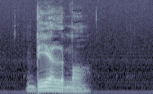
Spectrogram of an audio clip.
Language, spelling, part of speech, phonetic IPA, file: Polish, bielmo, noun, [ˈbʲjɛlmɔ], Pl-bielmo.ogg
